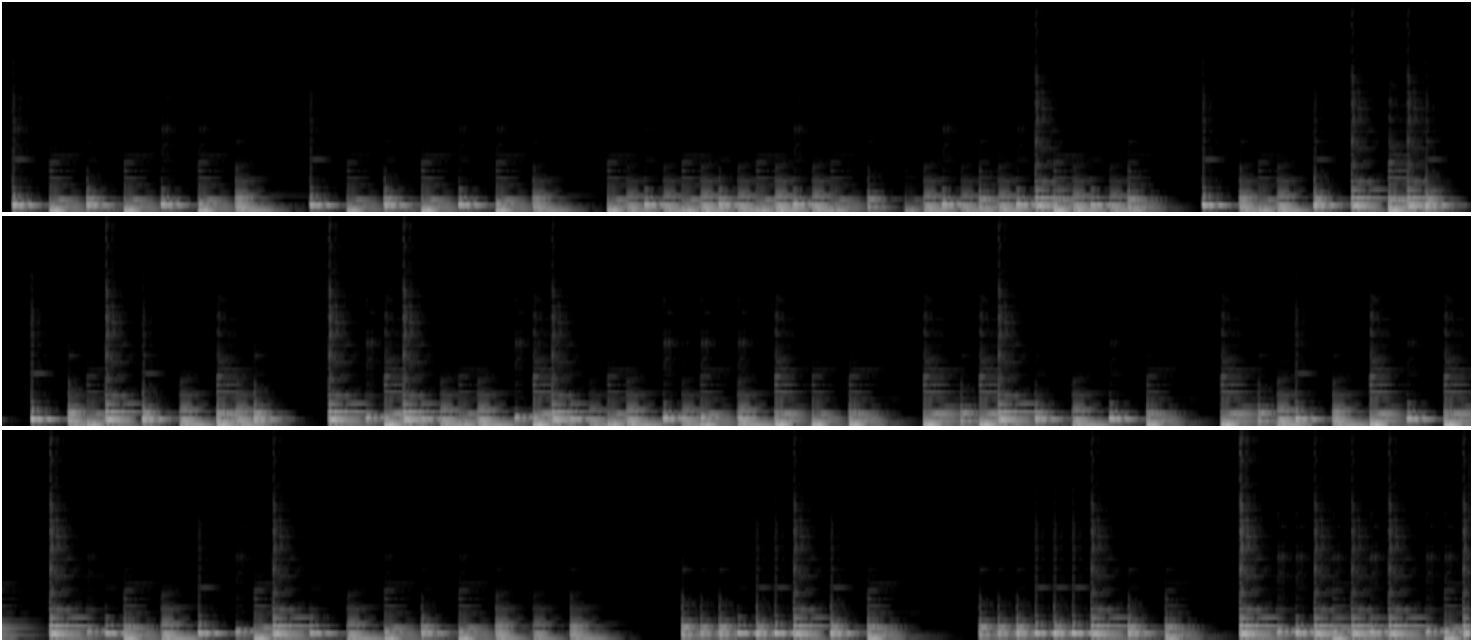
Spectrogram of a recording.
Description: five keys

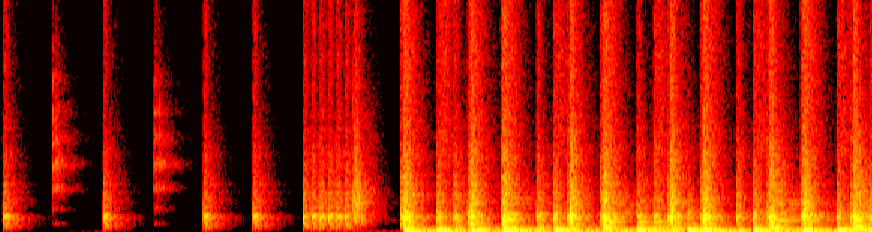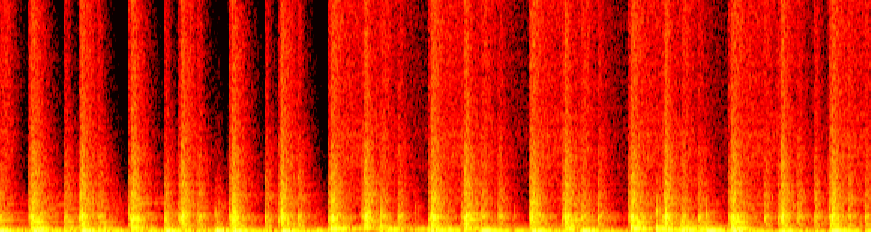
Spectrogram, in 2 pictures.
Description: Flam Placements

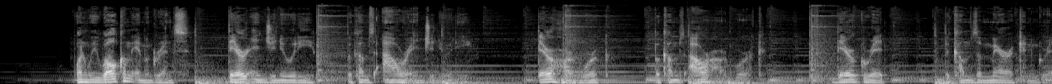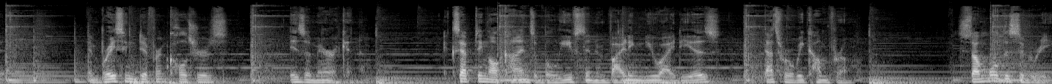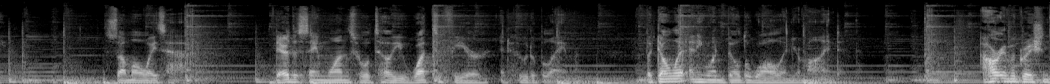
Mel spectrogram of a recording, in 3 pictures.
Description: BLUES ROCK

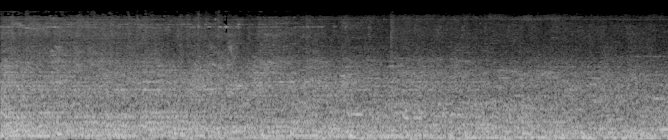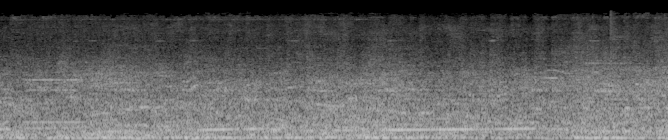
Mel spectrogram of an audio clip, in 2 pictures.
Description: Game Arcade, Shinjuku, Tokyo

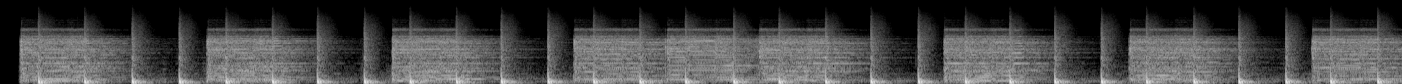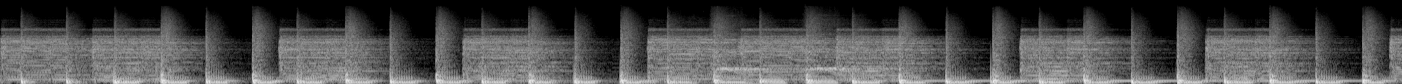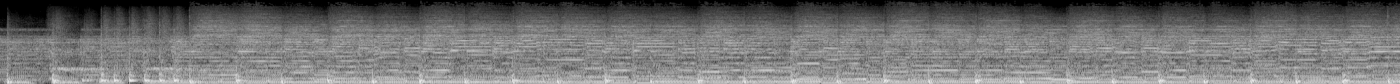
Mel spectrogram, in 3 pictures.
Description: Rock March

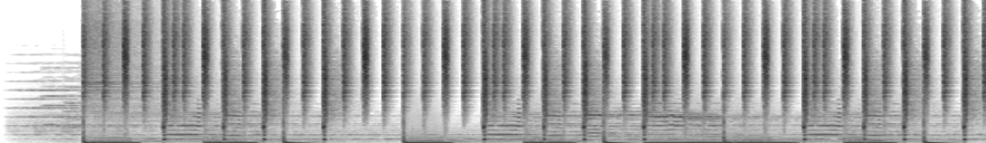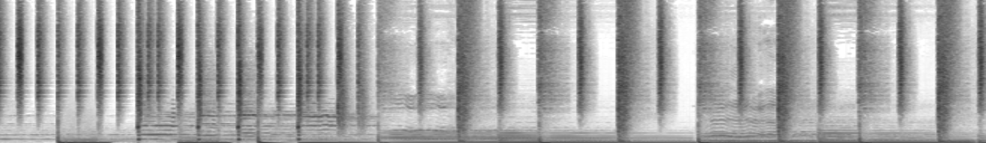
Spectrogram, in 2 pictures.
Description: Urban Pop

